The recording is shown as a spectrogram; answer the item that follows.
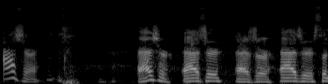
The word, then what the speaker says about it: Azure: It's Azure.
